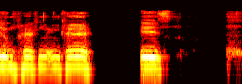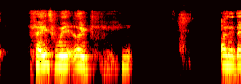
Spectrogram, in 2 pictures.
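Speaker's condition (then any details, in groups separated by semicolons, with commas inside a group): Cerebral palsy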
